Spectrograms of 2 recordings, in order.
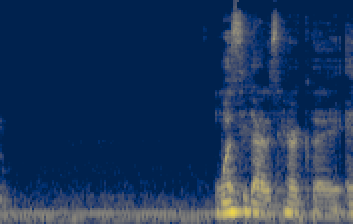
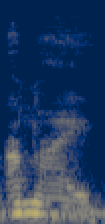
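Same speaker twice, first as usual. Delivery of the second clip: ordinary talk, nothing marked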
